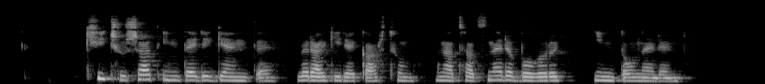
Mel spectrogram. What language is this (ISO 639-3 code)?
hye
